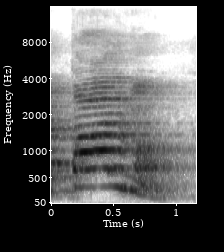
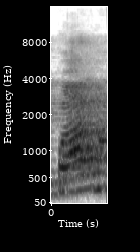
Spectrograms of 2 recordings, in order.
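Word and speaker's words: palm: याला कालम याला बालम याला पालम पण हे कालम नाही हे आहे काम कारण एम च्या वर एल चा उच्चार होत नाही याला कोणी बालम म्हणेल हे बालम नाही बाम हे पाम नाही पाम म्हणजे इथं सुद्धा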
